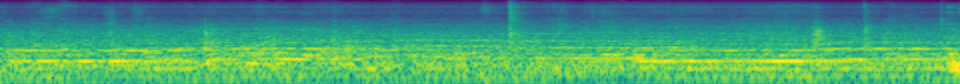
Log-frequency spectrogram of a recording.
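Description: A steady musical drone of held low tones under the scene, shifting slightly in pitch, with a few faint clicks about three and five seconds in.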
